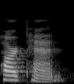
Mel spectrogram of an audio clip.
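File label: "hardpan", English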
